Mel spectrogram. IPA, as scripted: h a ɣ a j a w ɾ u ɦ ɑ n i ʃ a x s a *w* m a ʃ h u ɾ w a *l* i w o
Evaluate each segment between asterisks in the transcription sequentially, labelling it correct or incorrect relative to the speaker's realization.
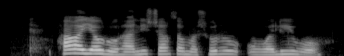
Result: correct, correct

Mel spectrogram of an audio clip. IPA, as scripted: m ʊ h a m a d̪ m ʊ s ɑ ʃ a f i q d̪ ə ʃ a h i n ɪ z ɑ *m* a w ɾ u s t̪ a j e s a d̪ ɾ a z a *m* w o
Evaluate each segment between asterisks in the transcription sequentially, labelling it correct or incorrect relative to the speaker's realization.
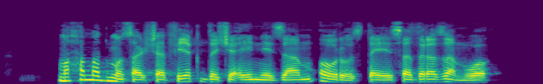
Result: correct, correct

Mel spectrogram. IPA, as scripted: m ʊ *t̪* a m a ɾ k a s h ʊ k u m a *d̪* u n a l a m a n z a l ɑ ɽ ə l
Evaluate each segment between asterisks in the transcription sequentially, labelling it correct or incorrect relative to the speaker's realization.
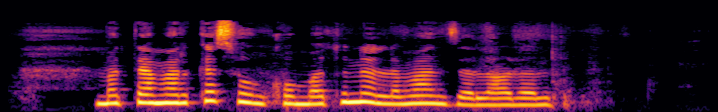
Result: correct, incorrect: t̪

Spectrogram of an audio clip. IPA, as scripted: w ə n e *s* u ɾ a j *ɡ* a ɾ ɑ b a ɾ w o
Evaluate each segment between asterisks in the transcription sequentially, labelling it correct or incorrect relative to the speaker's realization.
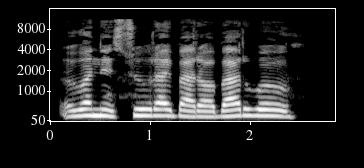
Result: correct, incorrect: b

